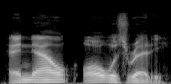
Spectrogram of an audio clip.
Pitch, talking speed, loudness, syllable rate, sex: 95 Hz, 175 wpm, -16 LUFS, 4.2 syllables/s, male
